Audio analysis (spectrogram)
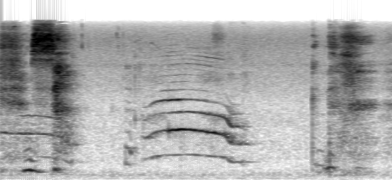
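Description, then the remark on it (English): A single clear, drawn-out meow from Bella the cat, rising then falling, fairly loud, with brief rustling or handling noises just before and after it as the cat is set down. “I'm gonna set the cat down.”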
